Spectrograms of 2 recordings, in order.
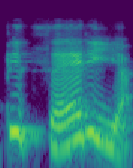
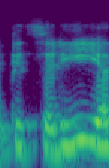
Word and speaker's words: піцерія: кулінарія а не кулінарія піцерія а не піцерія там чи ще якесь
